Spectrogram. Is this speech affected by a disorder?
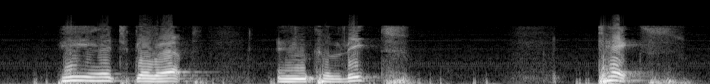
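Yes: cerebral palsy; discovered at age 2.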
